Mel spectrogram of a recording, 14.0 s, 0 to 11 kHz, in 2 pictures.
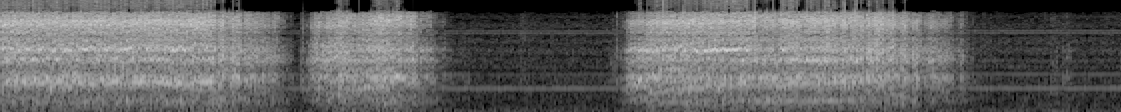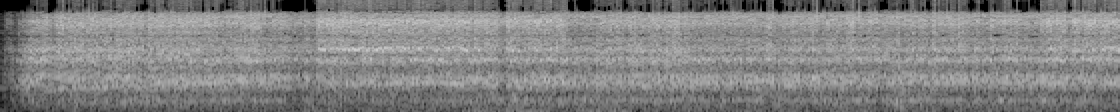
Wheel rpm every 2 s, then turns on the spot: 130, 60, 110, 130, 220, 220, 230.
none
